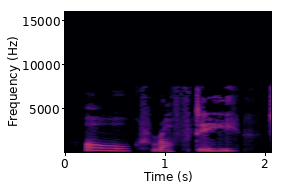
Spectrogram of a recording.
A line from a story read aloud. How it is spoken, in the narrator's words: she murmured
